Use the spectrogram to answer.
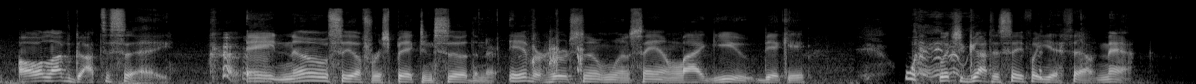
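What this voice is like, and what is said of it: Put-on Southern American accent. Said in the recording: “It's a Southern accent”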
